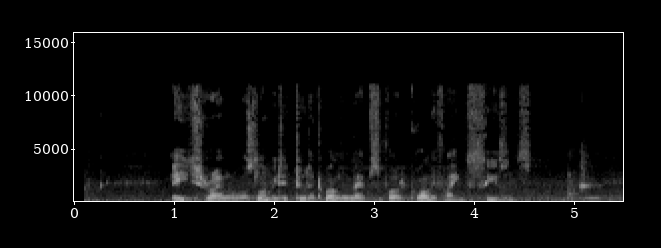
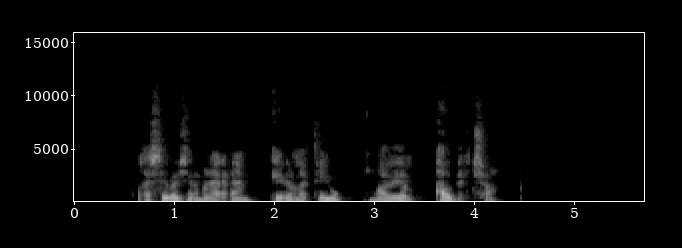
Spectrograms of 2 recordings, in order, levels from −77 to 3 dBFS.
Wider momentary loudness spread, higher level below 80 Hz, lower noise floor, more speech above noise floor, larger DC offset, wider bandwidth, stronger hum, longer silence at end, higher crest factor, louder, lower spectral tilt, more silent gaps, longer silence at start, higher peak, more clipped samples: first, 16 LU vs 10 LU; second, -76 dBFS vs -70 dBFS; second, -56 dBFS vs -77 dBFS; second, 23 dB vs 45 dB; neither; about the same, 11.5 kHz vs 11 kHz; neither; second, 0 s vs 1.5 s; about the same, 22 dB vs 22 dB; about the same, -33 LUFS vs -33 LUFS; second, -4 dB/octave vs -6 dB/octave; neither; second, 0.1 s vs 0.65 s; about the same, -14 dBFS vs -12 dBFS; neither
